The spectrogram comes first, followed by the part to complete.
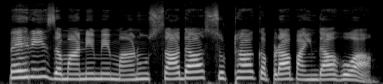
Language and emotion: Sindhi, neutral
